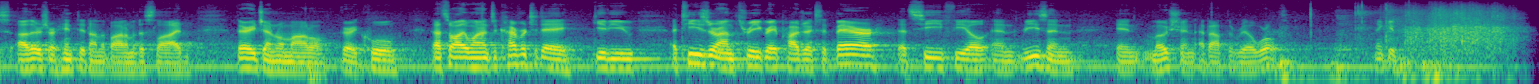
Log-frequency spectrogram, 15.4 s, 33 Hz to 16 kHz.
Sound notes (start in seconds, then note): 13.6 applause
